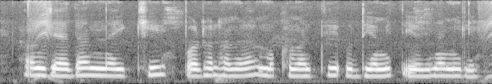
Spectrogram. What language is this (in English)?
Bhojpuri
